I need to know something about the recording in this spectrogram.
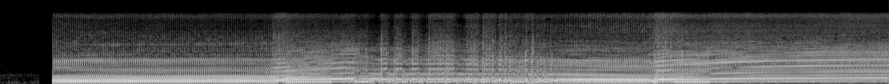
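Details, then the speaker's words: Derby-damaged Honda Civic, believed to be a 2001, spark and timing checked, concrete mix fed in to kill engine: uneven drone, pitch sagging with ragged flutter; owner suspects concrete is killing compression, not sure. "it might be killing compression but I'm not sure we'll have to keep trying I suppose oh it doesn't sound like it has a ton of compression we're not done though"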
